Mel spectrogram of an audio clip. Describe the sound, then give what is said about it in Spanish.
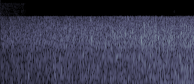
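Water flows in through badly fitted nuts, a soft, continuous rushing hiss that holds steady and swells slightly toward the end, with no talk. “De repente, comenzó a entrar agua por esas tuercas mal puestas.”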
